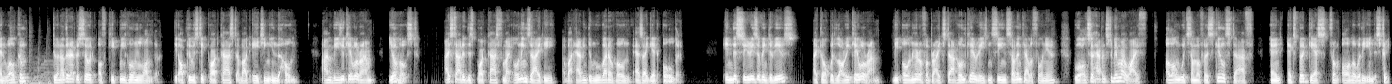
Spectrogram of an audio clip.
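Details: Adult male speaker; Normal speech.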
